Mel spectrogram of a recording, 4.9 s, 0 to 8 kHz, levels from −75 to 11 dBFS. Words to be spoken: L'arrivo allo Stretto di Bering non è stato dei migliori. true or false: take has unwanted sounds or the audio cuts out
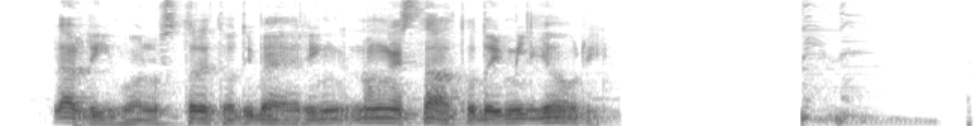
true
